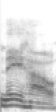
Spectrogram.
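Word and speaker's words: 你好: I learned ni hao. That was about the extent of my Chinese. Very good, very accurate, good pronunciation.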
